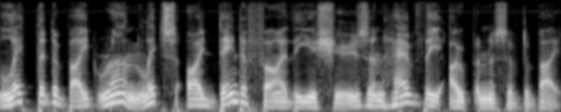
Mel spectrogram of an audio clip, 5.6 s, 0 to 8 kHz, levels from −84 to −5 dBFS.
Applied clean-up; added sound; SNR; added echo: none; none; none; none.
